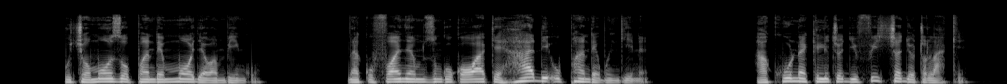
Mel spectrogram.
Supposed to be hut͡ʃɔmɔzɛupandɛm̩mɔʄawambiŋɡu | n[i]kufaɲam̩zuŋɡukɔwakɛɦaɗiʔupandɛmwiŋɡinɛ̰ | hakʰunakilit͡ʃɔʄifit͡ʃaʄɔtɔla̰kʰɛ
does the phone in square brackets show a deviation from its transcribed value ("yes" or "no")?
yes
